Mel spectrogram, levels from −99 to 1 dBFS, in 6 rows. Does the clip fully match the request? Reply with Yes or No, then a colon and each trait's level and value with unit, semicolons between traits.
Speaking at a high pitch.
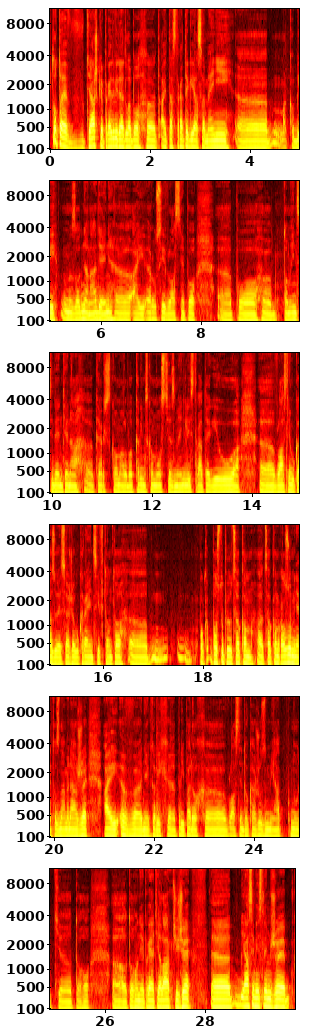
No: low, 115 Hz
